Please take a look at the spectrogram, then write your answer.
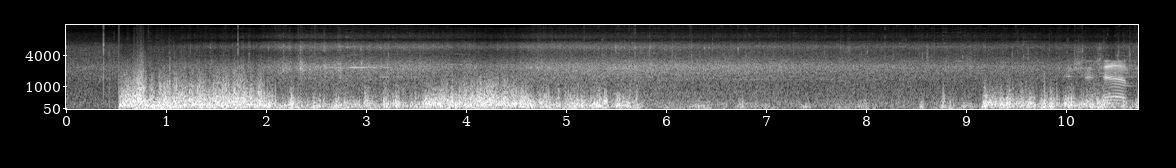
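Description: Windstorm gusts in northern Oklahoma roar against the microphone in loud, surging bursts, easing for a few seconds in the middle before another strong blast near the end.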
